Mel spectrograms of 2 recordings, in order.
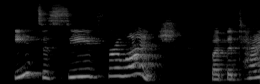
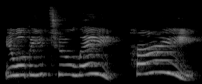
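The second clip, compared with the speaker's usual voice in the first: rising, hurried, much higher urging; urgent; 10 semitones higher, faster than usual. Acted. Teacher urging the tiny seed on, excited. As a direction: hurry the seed along, higher and faster.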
